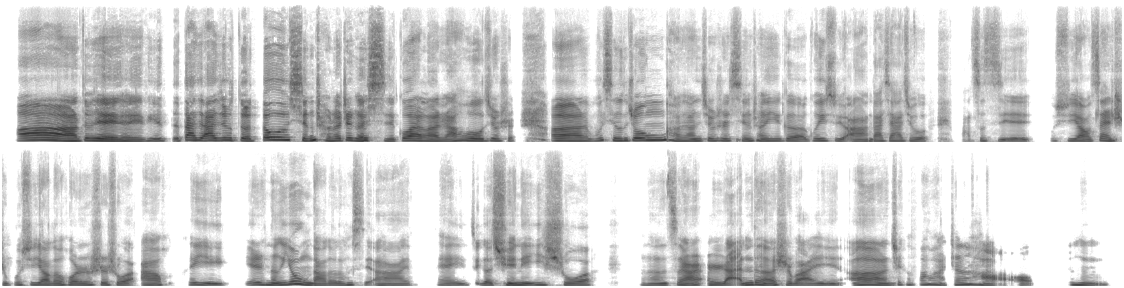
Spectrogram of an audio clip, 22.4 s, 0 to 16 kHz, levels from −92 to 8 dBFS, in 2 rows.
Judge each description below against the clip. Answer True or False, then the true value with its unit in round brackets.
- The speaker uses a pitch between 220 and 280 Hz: False (200 Hz)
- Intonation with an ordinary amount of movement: True (3.7 semitones)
